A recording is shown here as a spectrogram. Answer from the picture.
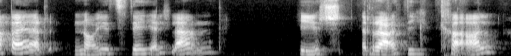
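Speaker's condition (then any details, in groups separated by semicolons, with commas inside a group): Multiple sclerosis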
